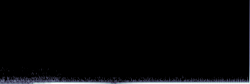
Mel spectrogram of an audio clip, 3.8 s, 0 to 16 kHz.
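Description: A car audio system's subwoofers play a 30 Hz bass test tone, a loud, deep steady rumble that swells in, dips briefly and returns at full strength with no talking.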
